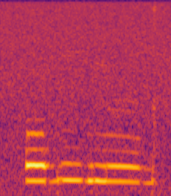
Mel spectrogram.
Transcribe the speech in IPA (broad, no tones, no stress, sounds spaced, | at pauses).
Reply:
o b iː ɡ m ʉː ɡ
